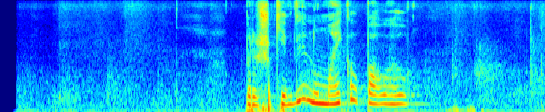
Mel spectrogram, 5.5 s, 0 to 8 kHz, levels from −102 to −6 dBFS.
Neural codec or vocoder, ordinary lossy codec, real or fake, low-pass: none; none; real; none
